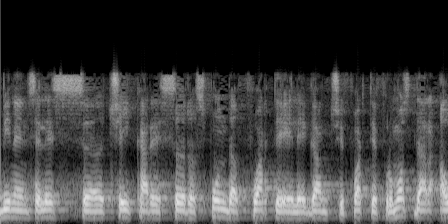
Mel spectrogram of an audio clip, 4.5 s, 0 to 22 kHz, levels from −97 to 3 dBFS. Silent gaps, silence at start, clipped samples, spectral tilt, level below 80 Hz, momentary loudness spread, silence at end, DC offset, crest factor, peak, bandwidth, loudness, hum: none; 0 s; under 0.1%; -6.5 dB/octave; -64 dBFS; 3 LU; 0 s; under 0.1%; 12 dB; -6 dBFS; 6 kHz; -19 LUFS; none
